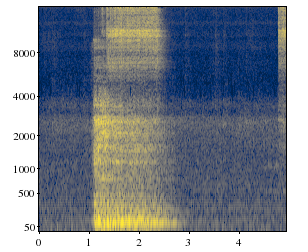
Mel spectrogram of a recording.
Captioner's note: loud crash echoes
